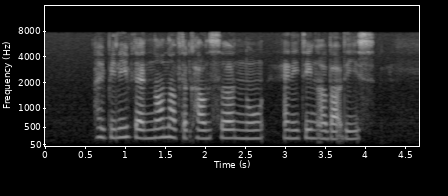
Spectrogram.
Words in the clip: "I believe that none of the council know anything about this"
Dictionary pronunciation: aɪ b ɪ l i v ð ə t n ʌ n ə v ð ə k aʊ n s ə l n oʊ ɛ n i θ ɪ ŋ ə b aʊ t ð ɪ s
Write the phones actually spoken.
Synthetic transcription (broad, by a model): aɪ b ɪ l i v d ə t n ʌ n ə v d ə k aʊ n s ə l n oʊ ɛ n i t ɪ ŋ ə b aʊ t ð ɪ s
